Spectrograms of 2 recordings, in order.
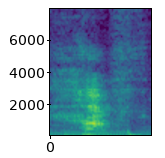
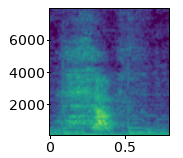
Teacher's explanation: A pronúncia correta dessa palavra em inglês americano é half, com um L mudo. Ignora que ele tá ali, tá?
